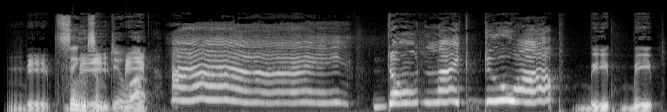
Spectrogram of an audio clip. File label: singing beep beep beep; i dont like doowop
